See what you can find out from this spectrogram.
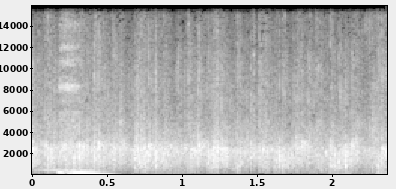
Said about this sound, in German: und möchte euch mit einem riesen Applaus verabschieden von dieser Bühne.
